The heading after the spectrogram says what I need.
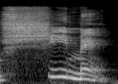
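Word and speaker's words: chimen: So this letter, being another digraph, is pronounced sh, as if you're telling somebody to be quiet.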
